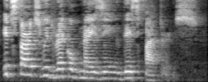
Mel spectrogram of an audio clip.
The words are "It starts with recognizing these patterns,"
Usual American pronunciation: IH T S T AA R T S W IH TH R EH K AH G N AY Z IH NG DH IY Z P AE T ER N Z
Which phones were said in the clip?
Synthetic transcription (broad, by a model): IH T S T AA R T S W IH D R EH K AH G N AY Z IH NG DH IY S P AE T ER N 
